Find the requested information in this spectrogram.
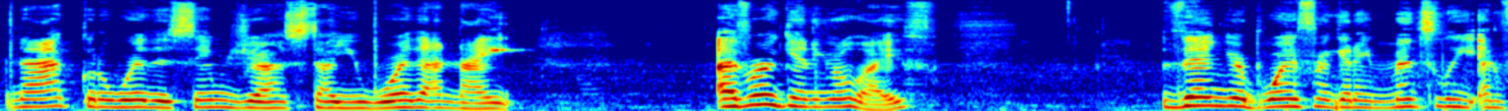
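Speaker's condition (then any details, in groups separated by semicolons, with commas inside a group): No condition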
